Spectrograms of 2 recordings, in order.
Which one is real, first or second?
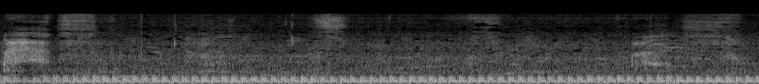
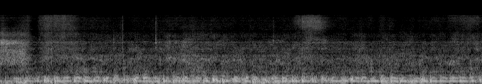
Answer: first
